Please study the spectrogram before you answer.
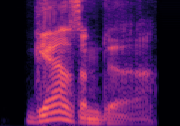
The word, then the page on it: gazunder: British English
